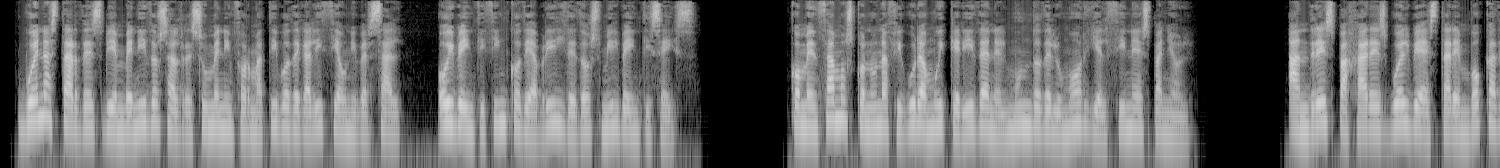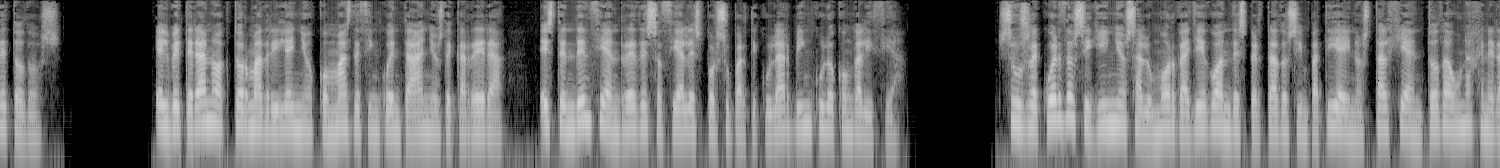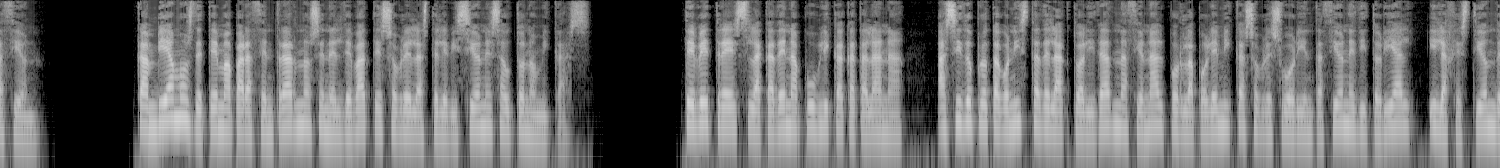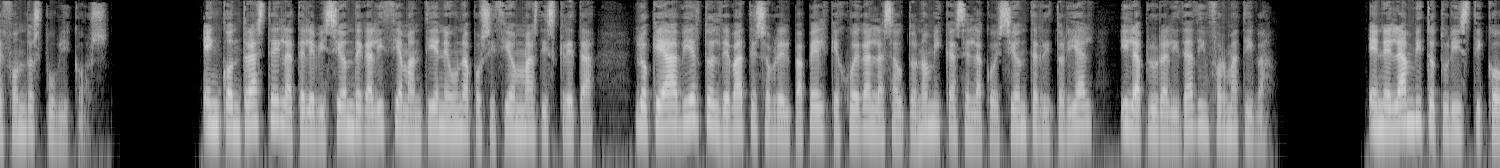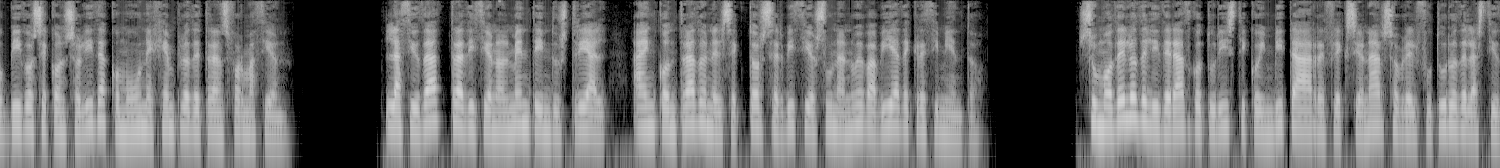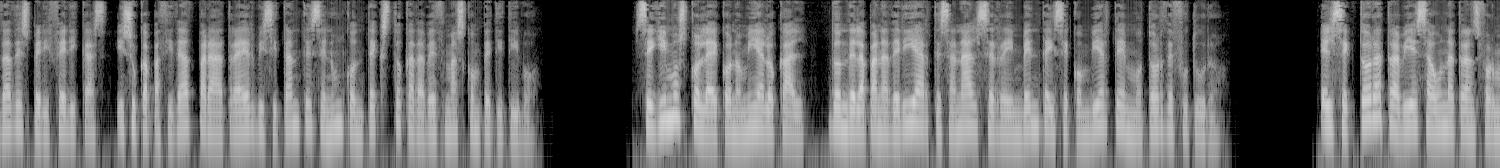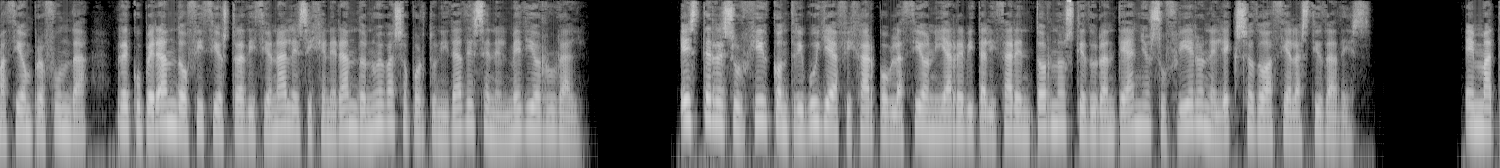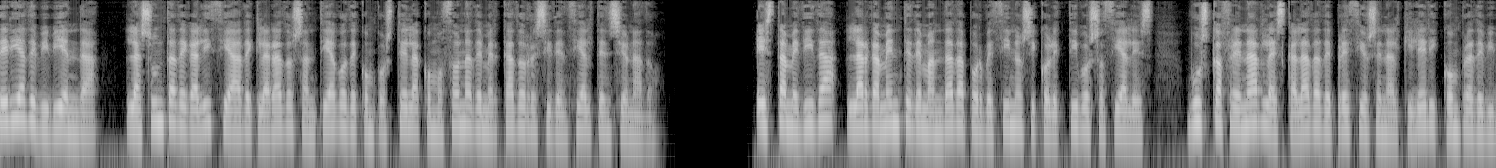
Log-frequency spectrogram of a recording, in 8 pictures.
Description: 🎙 PODCAST DIARIO
Resumen informativo de Galicia Universal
